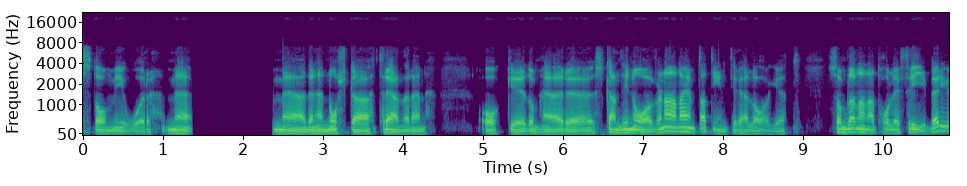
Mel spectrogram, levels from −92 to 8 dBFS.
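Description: Speech, with a playback stall from 1.35 s to 2.37 s: the sound halts mid-flow for about 1.02 s, and a waveform shows a flat, empty gap, a blank vertical band on a spectrogram. The player likely ran out of buffered data or had its output thread blocked. Time-compressed catch-up follows from 2.37 s to 5.37 s, where the speech runs about 1.1 times faster at unchanged pitch. On a spectrogram, harmonic spacing stays the same while syllables sit closer together, with small seams at the cross-faded cuts.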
